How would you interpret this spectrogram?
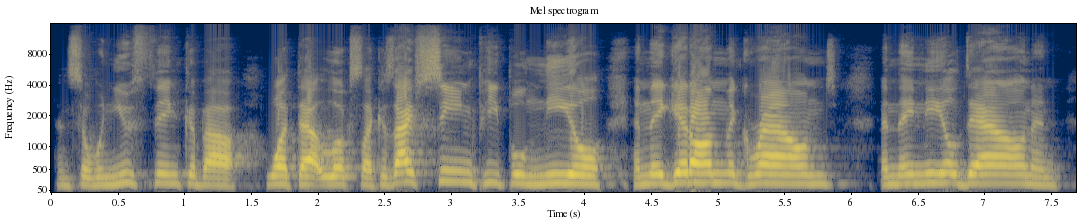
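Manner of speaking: ordinary delivery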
